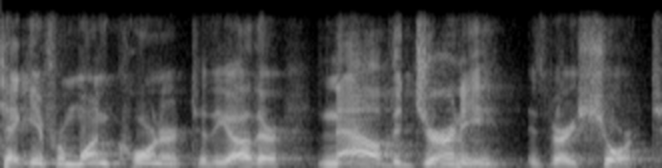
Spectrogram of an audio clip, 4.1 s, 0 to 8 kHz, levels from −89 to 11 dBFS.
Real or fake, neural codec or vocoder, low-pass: real; none; 7.2 kHz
